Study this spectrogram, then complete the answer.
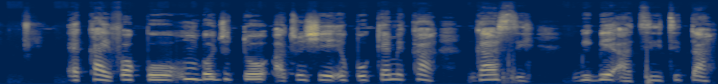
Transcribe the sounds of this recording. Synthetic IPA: ɛ˧ka˧i˨fɔ˧k͡po˧˦n̩˦bo˦d͡ʒu˦to˦a˨tũ˦ʃe˧e˧k͡po˧kɛ˦mĩ˦ka˦˨ɡa˦si˨ | ɡ͡bi˦ɡ͡be˦a˨ti˧ti˦ta˦˨

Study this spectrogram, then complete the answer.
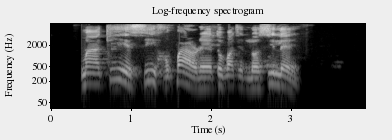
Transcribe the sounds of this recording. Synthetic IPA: mãː˦˧ki˦e˦˨si˨˦i˦˨fũ˨˦k͡pa˦˨ɾɛ˨˧to˦ba˦ti˧lɔ˧si˦lɛ˦˨

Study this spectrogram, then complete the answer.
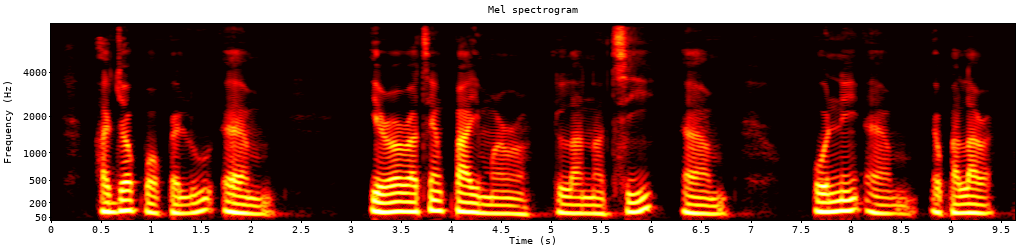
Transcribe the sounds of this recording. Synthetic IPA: a˧d͡ʒɔ˦k͡pɔ˨k͡pɛ˨lu˨˦ɛ˦˨m˨ | i˨ɾɔ˧˦ɾa˧ti˦n̩˦k͡pa˧i˨mã˨ɾ̃ã˨ | i˨la˨nã˨tʰi˨˦ | ɛ˦˨m˨ | o˦˧nĩ˦ɛ˦˨m˨ɛ˨k͡pa˧la˦ɾa˧

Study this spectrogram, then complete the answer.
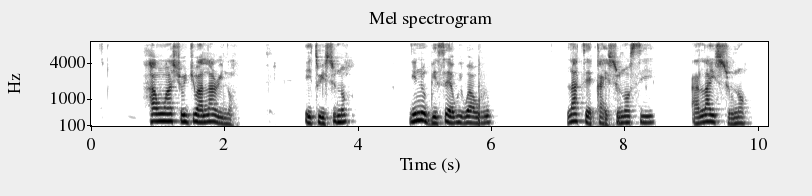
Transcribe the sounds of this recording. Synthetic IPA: ha˧w̃ɔ̃˧a˧ʃo˧d͡ʒu˦a˧la˦ɾi˨nã˨ | e˨to˨e˨su˨˦nã˦ | nĩ˦nũ˦˨ɡ͡be˨˦sɛ˦˨˧wi˦˨wa˦o˧wo˦ | la˦ti˧ɛ˨ka˨e˨su˨˦nã˦si˦ | a˧la˦i˦˨su˨˦nã˦˨

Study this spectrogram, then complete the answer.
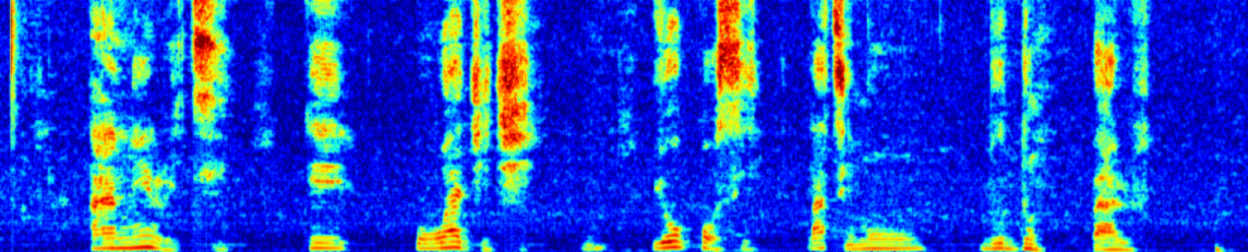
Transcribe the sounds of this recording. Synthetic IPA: a˧nĩ˦ɾe˨ti˨˦ | k͡pe˦ | o˧wa˦˨d͡ʒi˨˦t͡ʃi˨˦ | jo˦k͡pɔ˦˨si˧ | la˦ti˧mũ˦ | bu˦dũ˦˨ | b̥a˧lu˨

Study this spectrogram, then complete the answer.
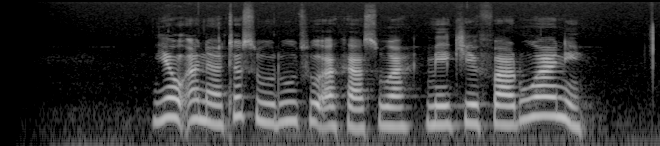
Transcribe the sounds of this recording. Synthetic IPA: ja˦˨wʔa˦naː˨ta˦suː˨ɽuː˦tuː˦ʔa˨kaː˨sʊ˦waː˦meː˨kʲeː˨ɸaː˨ɽʊ˦waː˦neː˨

